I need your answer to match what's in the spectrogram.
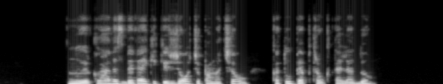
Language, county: Lithuanian, Vilnius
